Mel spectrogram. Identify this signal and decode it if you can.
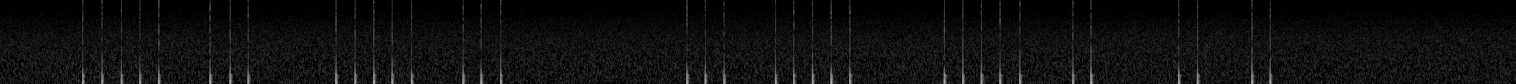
Tap code, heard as knocks on a wall, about 5 knocks a second. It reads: XX PWG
